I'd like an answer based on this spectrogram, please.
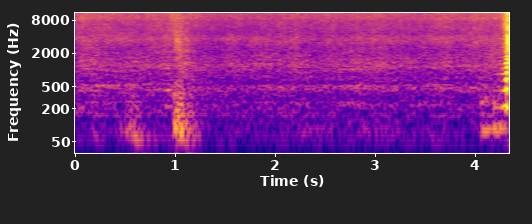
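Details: Garden bees in Crookes humming steadily at low pitch, with a short thump near one second and a loud close pass of a buzzing insect at the end.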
